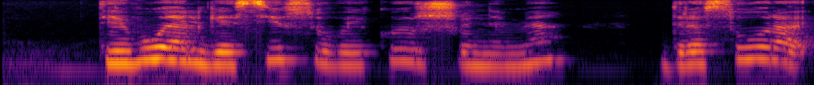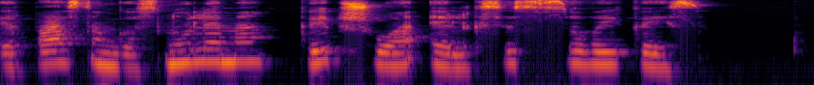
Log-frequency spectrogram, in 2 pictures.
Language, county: Lithuanian, Panevėžys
